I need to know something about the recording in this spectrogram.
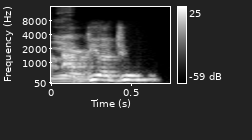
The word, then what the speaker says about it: Abiodun: But Abiodun You know when you say it, the N is silent, so you have to do.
